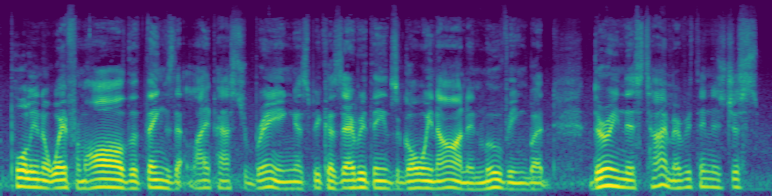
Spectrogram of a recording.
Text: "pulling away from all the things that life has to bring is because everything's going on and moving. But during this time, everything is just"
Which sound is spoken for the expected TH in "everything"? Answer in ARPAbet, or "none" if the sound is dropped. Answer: TH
